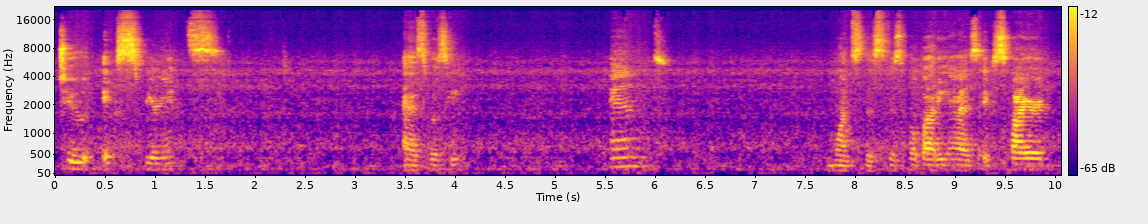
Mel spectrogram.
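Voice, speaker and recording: Very low-voiced woman channeling as seance medium. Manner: formal, stilted, oracular phrasing with halting pauses. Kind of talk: seance medium channeling, answering questions in trance. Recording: noisy, echoey room, far from microphone.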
